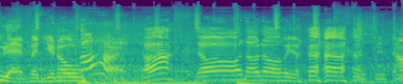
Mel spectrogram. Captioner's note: laughs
